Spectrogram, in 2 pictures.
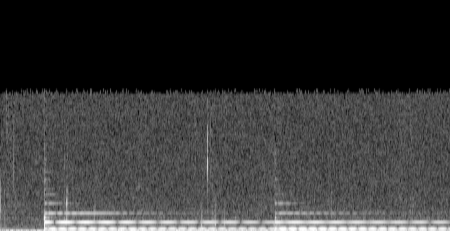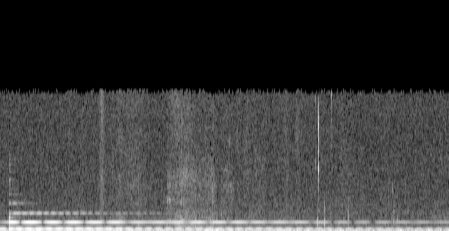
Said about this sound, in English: And with this fuller here, yes, I'll ring the bell to end the sitting.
